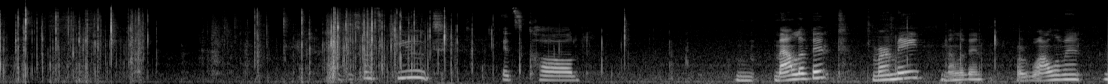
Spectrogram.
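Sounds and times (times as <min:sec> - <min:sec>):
plastic bag crinkling: 0:00.0 - 0:07.0.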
